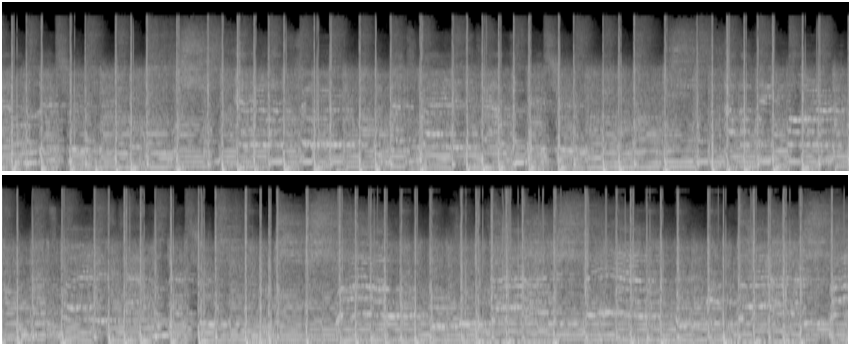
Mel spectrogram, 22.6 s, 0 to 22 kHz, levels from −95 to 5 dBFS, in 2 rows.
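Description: It's a clip with integer overflow running right through it: the gain pushed peaks about 4 dB past the integer limit, and instead of clamping they wrapped to the opposite sign. Roughly one or two percent of samples flip, so peaks crack rather than softly clip.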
